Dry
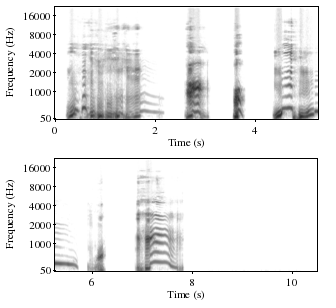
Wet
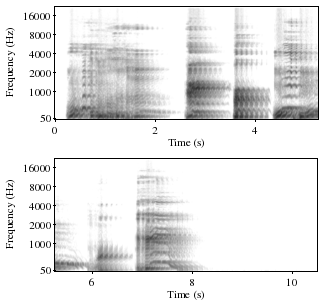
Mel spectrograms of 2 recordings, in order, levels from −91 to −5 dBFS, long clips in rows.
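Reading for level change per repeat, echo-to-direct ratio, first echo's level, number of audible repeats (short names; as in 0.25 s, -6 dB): -6.5 dB, -5.0 dB, -6.0 dB, 5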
